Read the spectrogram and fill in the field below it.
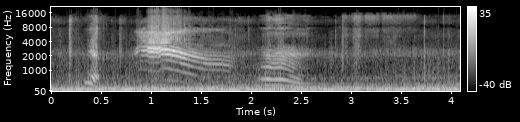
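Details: Talkative cat on its first outing, a short squeak followed by two falling meows, the first long and high, the second lower, over strong low vehicle rumble.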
